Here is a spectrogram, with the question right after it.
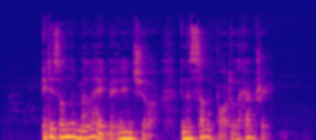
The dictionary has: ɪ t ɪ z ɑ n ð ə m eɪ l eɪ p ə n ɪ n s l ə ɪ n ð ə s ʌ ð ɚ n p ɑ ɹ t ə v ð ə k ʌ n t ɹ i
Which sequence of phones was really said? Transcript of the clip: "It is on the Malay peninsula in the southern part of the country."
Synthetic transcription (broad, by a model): ɪ t ɪ z n ð ə m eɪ l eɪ b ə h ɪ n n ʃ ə ɪ n ð ə s ʌ ð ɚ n p ɑ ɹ t ə v ð ə k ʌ n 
